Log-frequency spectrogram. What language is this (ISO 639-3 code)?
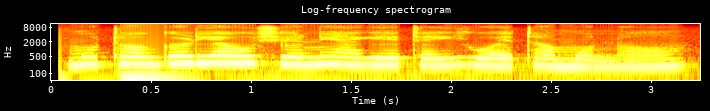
kik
